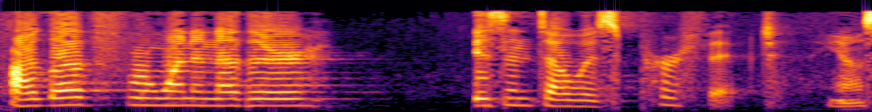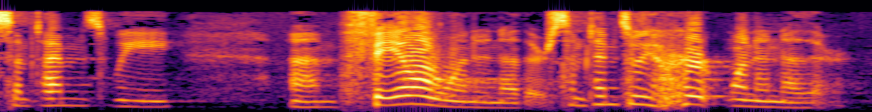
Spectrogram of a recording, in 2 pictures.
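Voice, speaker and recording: A woman pastor giving a gentle, deliberate sermon, speaking to the congregation by name. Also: medium pitch, dull audio.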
